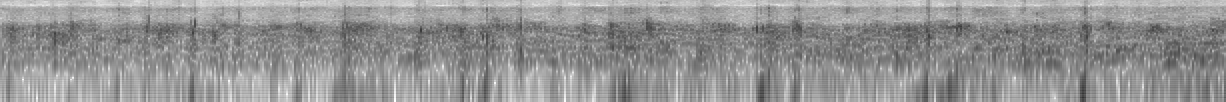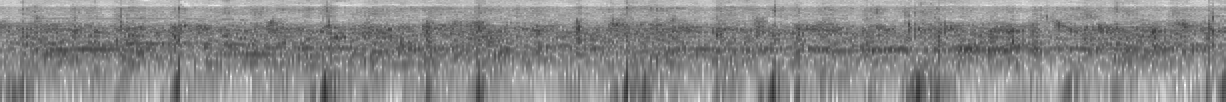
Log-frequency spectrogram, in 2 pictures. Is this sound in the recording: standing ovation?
yes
